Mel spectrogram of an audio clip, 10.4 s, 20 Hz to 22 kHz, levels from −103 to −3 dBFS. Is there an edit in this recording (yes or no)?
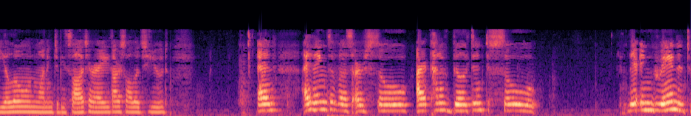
yes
